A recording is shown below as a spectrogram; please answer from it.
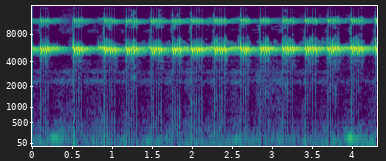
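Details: Clear cricket chirps meant as tutor sound for captive songbirds and for relaxation; high, ringing pulsed bursts coming in quick regular succession, roughly three per second, with nothing else audible.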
